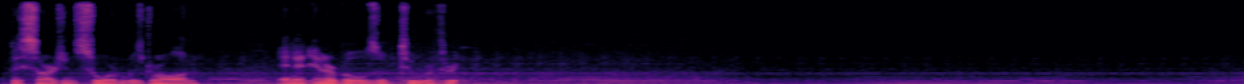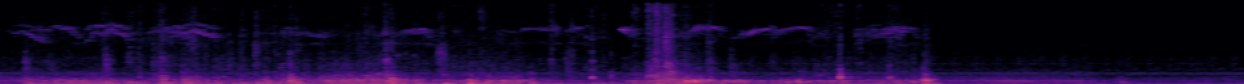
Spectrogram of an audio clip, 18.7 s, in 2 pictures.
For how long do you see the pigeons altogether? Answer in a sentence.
The pigeons can be heard for 7 seconds in total.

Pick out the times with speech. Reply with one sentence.
The speech can be heard from 0.1 to 3.5 s.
